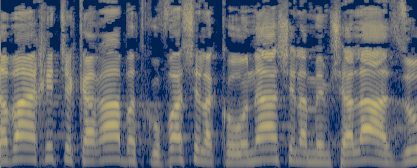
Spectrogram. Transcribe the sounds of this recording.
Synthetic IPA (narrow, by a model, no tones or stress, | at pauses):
avaʁeχid̪ʃe̞kaʁabat̪kufaʃe̞lakoonaʃe̞lame̞mʃalaːzu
